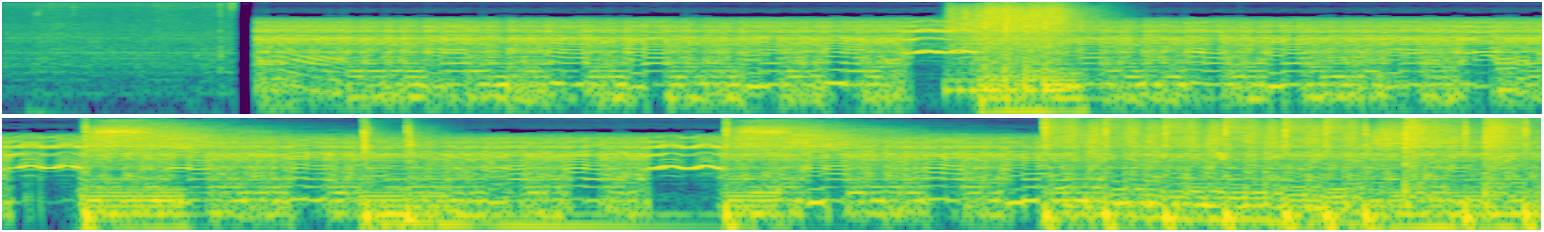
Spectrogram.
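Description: Background music with guitar, cutting in abruptly about a second in after a moment of quiet room tone and playing on loudly.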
